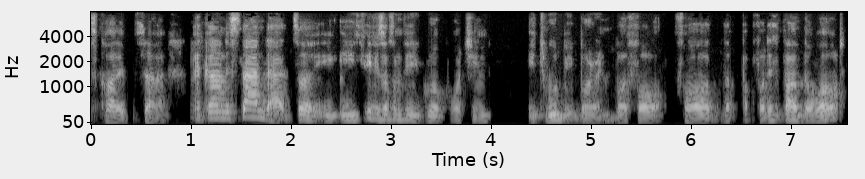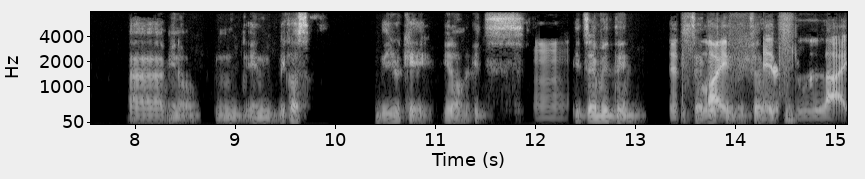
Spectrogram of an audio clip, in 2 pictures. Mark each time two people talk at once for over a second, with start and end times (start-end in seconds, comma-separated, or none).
13.3-14.6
